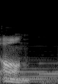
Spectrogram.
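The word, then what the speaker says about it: homme: a piece of bark he learned from darno that it was pronounced om and in the same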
